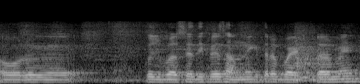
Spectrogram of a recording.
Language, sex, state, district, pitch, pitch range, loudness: Hindi, male, Chhattisgarh, Raigarh, 115 Hz, 110-120 Hz, -25 LUFS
